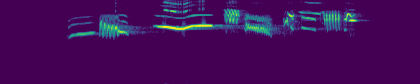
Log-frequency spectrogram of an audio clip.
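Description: Common blackbird singing a single two-second phrase: a rising fluted whistle and a clear sustained note, then a squeaky, chattering twitter to close.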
